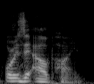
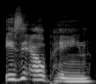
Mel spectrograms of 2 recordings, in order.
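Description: First: Alpine said as "AL-pine"; Al-PINE pronunciation. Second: Alpine said as "al-PEEN"; Al-PEEN pronunciation. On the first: Host offers his own version, Alpine said AL-pine. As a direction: say "Alpine" to rhyme with mine. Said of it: "might be allowed to say Alpine". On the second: Host asks which name is correct, Alpine said al-PEEN. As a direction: say "Alpine" with an ee in the last syllable. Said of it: "you do know it's Alpine". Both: Shown as a demonstration.

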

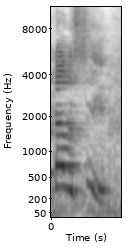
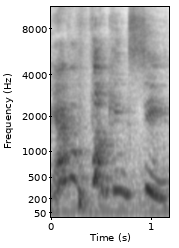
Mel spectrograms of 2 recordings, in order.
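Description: First: Firm offer, raised pitch; "Have a seat." urged a bit higher; insistent "Have a seat." said higher, pressing. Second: "Have a fucking seat." barked high in a changed voice; "Have a fucking seat." snapped up high, losing patience; "Have a fucking seat." as daughter loses it with her mom; mock exasperated order. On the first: Retold or imitated. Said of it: "It's like". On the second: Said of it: "And then it's like".

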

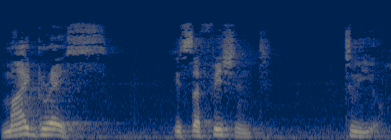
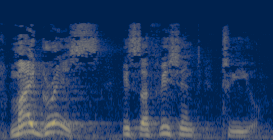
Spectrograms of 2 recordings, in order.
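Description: First: Soft, fading reassurance; gentle voice of God. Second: Slow, deliberate scripture line; emphatic. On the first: Retold or imitated. God answering the grieving preacher, gently. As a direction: speak it like a tender promise. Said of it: "he said to me". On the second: Shown as a demonstration. Preacher repeating the verse to the congregation, slow and emphatic. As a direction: lay out each word slowly. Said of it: "Second Corinthians twelve verse nine".

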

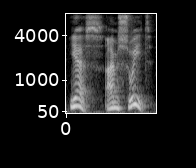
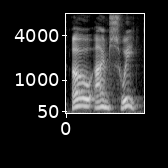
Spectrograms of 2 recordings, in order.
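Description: First: Pleased with himself. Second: "Oh, I'm sweet" drawn out slow and louder, higher; smug. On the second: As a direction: savour the compliment, slowly and proudly. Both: A narrator's reading. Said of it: "forgetting his manners again".

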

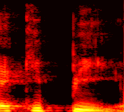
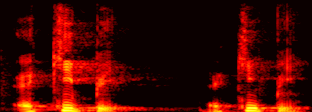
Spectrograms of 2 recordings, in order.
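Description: First: "equipe" stressed on the last syllable, "e-kee-PEE"; wrong final stress. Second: "equipe" stressed on KI, "e-KEE-pee"; correct middle stress. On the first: Teacher warning learners of a mistake, "equipe" stressed on the end. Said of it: "Cuidado que não é equipe". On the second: Teacher correcting the mistake, "equipe" with stressed middle syllable. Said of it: "Não é equipe". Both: Shown as a demonstration.

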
